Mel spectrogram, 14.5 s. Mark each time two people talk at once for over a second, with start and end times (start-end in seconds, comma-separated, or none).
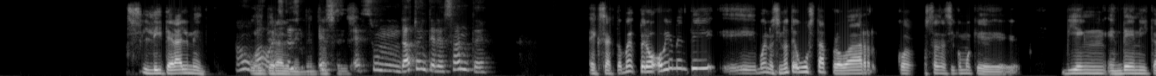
3.1-4.5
